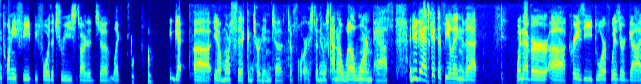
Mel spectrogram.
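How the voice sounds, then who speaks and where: A young man narrates a tabletop game as its game master, his voice bright and forward. He rambles casually with plenty of fillers. The sound is dry and a little dull, like a headset on a video call. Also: medium pitch, no echo. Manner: relaxed, rambling, frequent fillers and laughs. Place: home room on a video call.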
